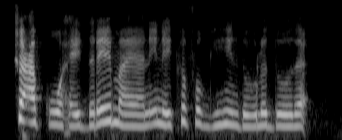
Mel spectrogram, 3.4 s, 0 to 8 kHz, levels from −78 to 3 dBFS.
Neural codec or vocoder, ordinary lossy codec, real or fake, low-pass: none; Opus, 16 kbps; real; 7.2 kHz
